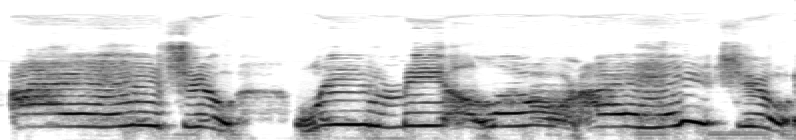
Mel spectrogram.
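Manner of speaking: drawn-out, high mock scream; high-pitched imitation of screaming, every word stretched; imitated scream. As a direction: wail it slowly as an upset mother. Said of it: "screams at the top of her lungs".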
